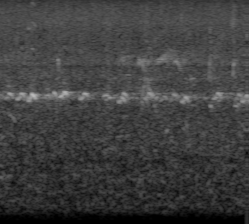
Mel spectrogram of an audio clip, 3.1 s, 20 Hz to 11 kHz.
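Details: Several wintering Eurasian teal (Anas crecca) on a park pond at Junsai-ike green space, Chiba, in February 2024, give a steady stream of short, high, piping whistles over a hiss of background noise.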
